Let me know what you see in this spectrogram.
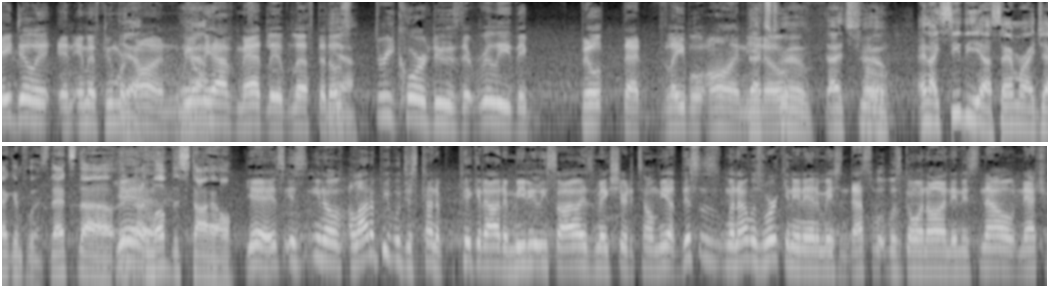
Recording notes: C2E2 in Chicago is back! Spend some time on the convention floor.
